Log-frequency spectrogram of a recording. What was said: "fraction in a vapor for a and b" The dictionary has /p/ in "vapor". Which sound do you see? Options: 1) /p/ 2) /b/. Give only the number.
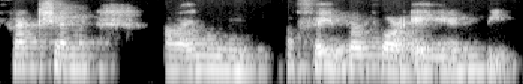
2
